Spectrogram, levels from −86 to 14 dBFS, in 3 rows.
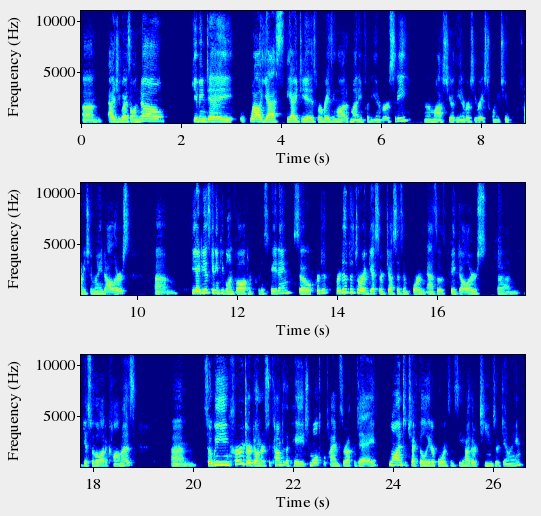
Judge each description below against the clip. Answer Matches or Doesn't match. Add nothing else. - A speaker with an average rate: Matches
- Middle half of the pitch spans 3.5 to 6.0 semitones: Matches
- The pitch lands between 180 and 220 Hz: Matches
